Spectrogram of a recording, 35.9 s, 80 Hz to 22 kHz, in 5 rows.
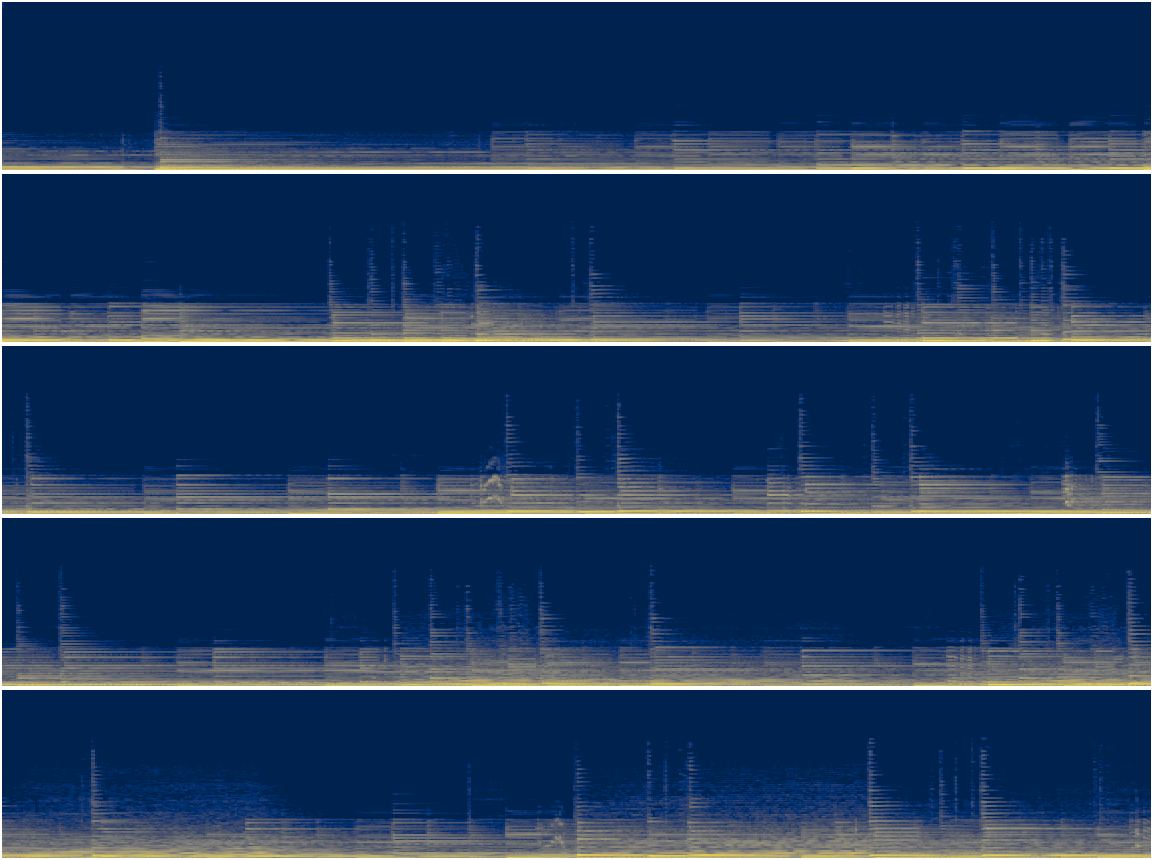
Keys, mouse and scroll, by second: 3.1 KP_7, 3.9 r, 5.0 middle click, 7.8 click, 8.6 middle click, 10.0 middle click, 11.7 middle click, 14.0 KP_1, 23.4 middle click, 25.9 KP_7, 26.6 click, 27.1 click, 27.3 click, 28.8 click, 28.8 r, 30.3 g, 32.6 r, 33.7 g.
